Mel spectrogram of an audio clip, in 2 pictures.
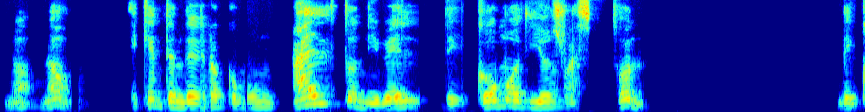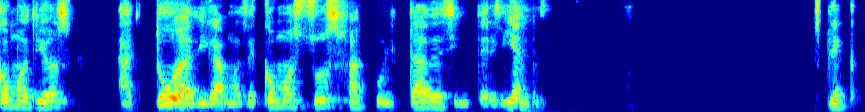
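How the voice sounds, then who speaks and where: Husky Ecuadorian preacher, explaining patiently. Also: male voice, on the high side, unhurried, long pauses, mellow. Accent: Ecuadorian Spanish. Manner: explanatory, repeats himself with many fillers and checks for understanding. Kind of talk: bible study teaching.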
